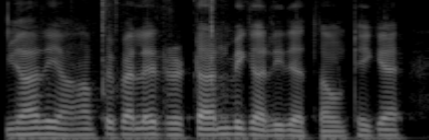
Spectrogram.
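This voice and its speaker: A man's voice: medium pitch, fairly even intonation, brisk, clear, resonant tone. A man with a sore throat talking through his code in a casual coding walkthrough, thinking aloud with lots of fillers and self-corrections. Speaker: coding tutorial host. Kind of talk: screen-recorded coding walkthrough.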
